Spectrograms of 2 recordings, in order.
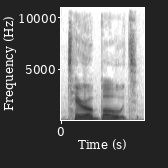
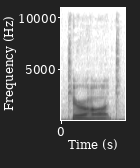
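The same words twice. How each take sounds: First: "Terra Boat" with a long o, rising in question; corrected pronunciation, questioning. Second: Terre Haute with "Haute" said like "hot"; questioned pronunciation. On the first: Streamer trying a corrected town name, "Terra Boat" with long o, doubtful. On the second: Streamer unsure of a town's name, "Terre Haute" said as "terra hot". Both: Shown as a demonstration. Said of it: "it's how to pronounce it".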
